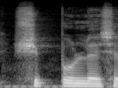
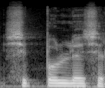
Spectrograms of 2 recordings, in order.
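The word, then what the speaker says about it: 쉽볼렛: 곡식 또는 열매를 뜻하는 쉽 볼넷이 라는 단어를 발음해 보도록 했는데요 에브라임 사람들은 이 쉬 발음을 못하고 스스로 발음하는 엑센트를 가지고 있었기 때문에 이 쉽 볼넷을 10 뿔 넷이 라고 발음 하게 되었고 이 발음을 통해서 에브라임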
